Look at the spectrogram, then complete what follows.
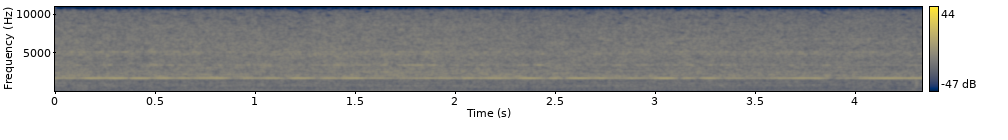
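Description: Rented cellulose insulation blowing machine running: a steady motor hum with a thin, high, constant whine over an even rush of air.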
